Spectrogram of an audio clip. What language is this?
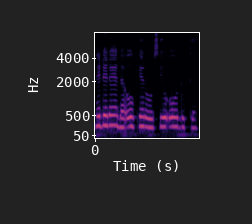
Kikuyu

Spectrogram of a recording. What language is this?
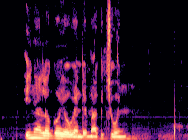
Luo (Kenya and Tanzania)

